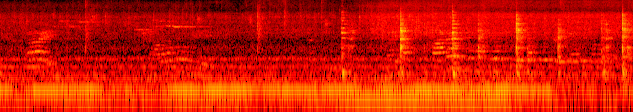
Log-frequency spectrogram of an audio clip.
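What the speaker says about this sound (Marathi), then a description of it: "आता तेल तापलं आहे यामध्ये आपण टाकू आलं आणि लसूण जे बारीक कट केलेलं" Finely chopped ginger and garlic frying in a little hot oil, a steady soft sizzle with scraping stirs and sharper clinks toward the end; a low steady hum runs underneath.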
